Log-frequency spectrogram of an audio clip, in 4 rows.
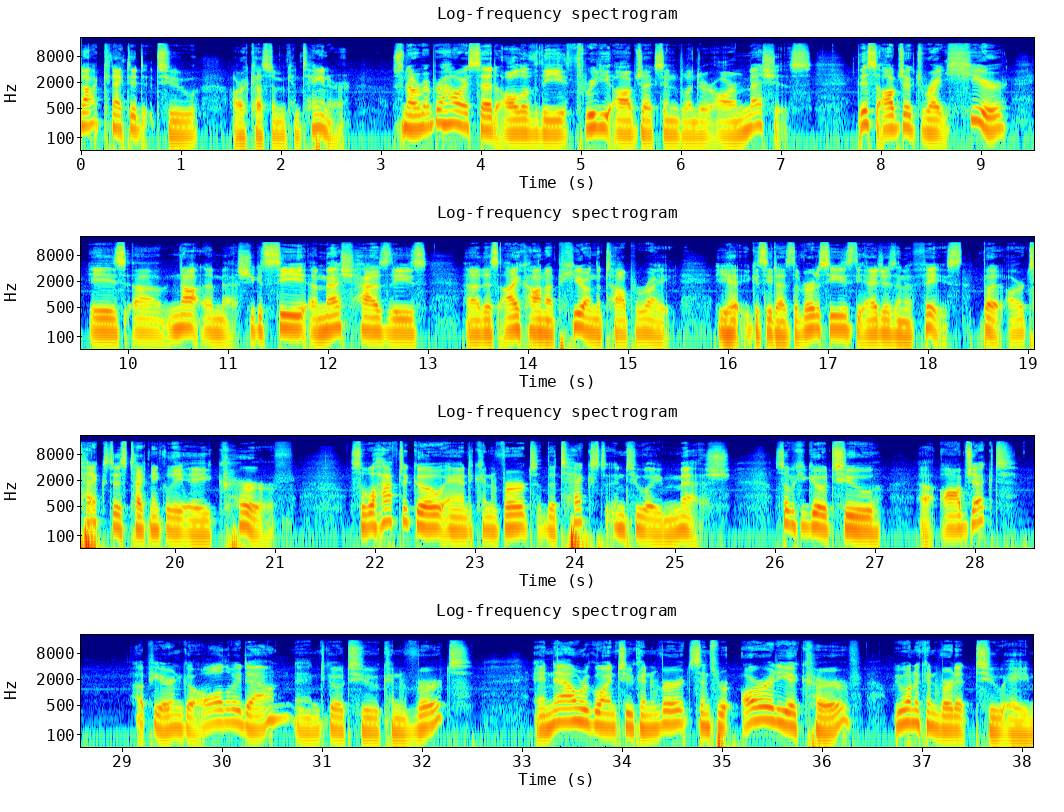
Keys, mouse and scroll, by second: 2.0 click, 7.4 click, 26.4-38.1 drag.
